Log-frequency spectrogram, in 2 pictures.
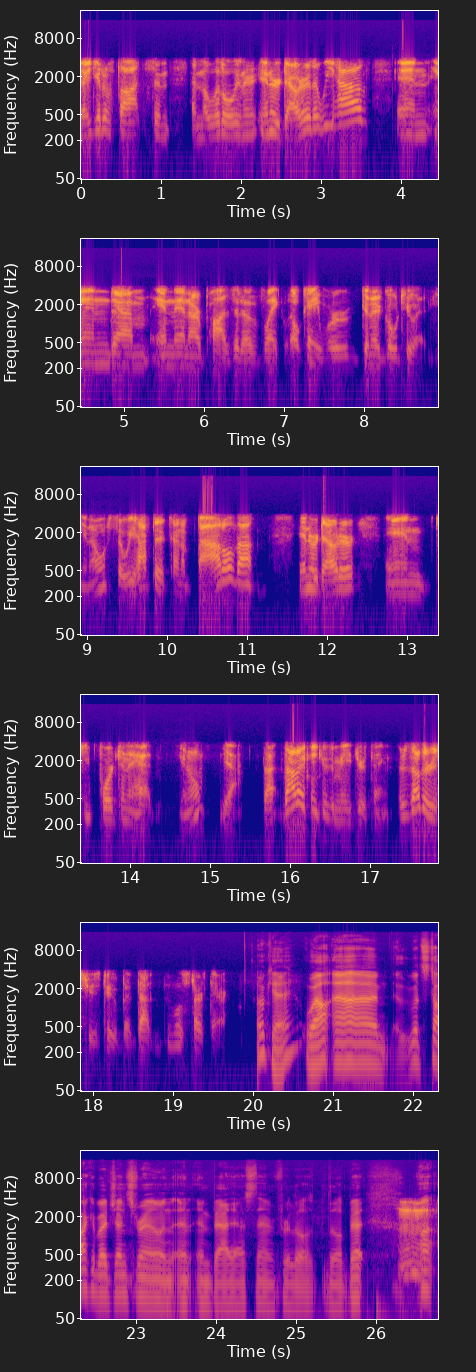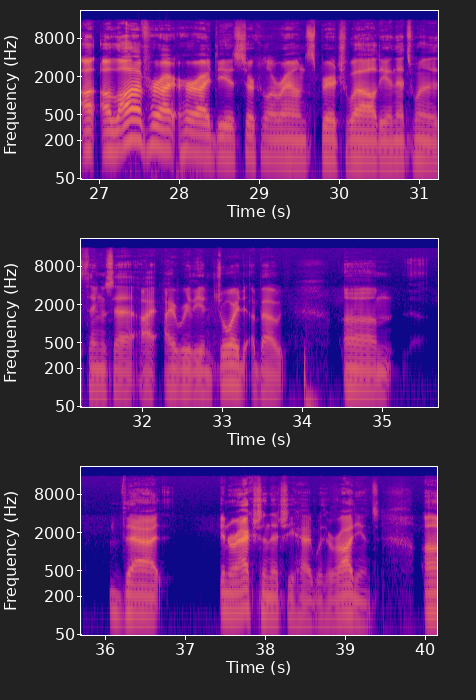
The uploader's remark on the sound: on the phone with us today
